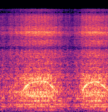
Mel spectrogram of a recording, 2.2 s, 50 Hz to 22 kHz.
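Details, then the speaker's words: EEW5 spinning wheel: small motor hum with a high whine and a soft squeak about once a second from a seam inside the flyer rubbing, remaining after smoothing other rubbing spots; no good way to remove it. "the remaining bits are sort of there's a little seam inside of the flyer here that's also rubbing and there's not a good way to get rid of those"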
